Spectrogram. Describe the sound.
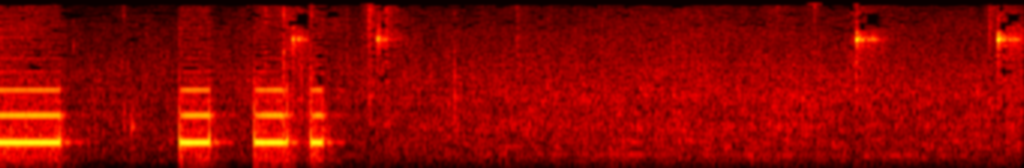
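Touch-tone keypad tones dial a telephone number. Four loud dual-tone beeps sound in the first two seconds, followed by quiet line hiss with a few faint clicks.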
